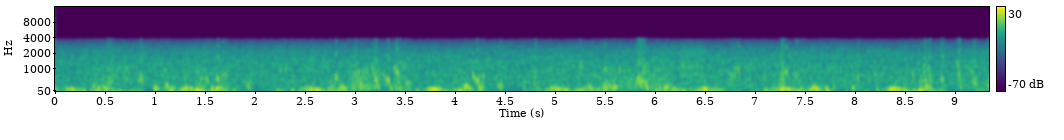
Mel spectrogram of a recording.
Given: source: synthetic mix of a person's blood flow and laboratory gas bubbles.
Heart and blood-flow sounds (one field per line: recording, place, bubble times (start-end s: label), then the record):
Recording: Doppler ultrasound of blood flow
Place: precordium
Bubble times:
0.00-0.04 s: bubbles
0.34-0.62 s: bubbles
0.82-0.91 s: bubbles
0.96-1.24 s: bubbles
1.39-1.73 s: bubbles
1.89-1.98 s: bubbles
2.27-2.32 s: bubbles
2.73-2.87 s: bubbles
2.90-3.58 s: bubbles
4.08-4.33 s: bubbles
4.39-4.49 s: bubbles
4.61-4.72 s: bubbles
4.76-4.85 s: bubbles
5.21-5.29 s: bubbles
5.34-6.19 s: bubbles
6.58-6.63 s: bubbles
6.68-6.87 s: bubbles
7.05-7.13 s: bubbles
7.22-7.52 s: bubbles
7.59-8.09 s: bubbles
8.54-8.79 s: bubbles
8.84-8.90 s: bubbles
8.99-9.35 s: bubbles
From the record:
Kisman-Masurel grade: 342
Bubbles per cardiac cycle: rolling drumbeat, 9 or more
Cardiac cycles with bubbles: 100%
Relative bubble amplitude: moderate (0.250 to 0.450)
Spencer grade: 3 (all of the cardiac periods contain showers or single bubble signals, but not dominating or overriding the cardiac motion signals)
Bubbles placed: only in the low amplitude regions of the cardiac cycle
